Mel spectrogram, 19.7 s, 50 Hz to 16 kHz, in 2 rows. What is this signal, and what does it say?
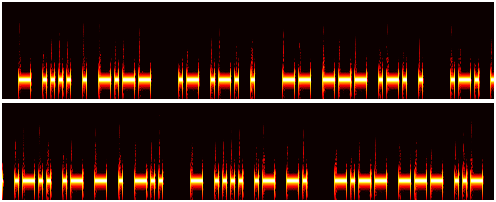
Morse code, heard as a keyed tone, about 15 wpm, 700 Hz. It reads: THEY ARE MORE RELATED THAN YOU
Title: Sentences from Top 1000 Words - Review Part 5 - 15wpm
